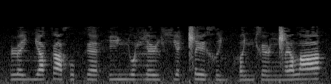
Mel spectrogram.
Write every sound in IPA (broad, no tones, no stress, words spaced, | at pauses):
ɭɛʎakaxo kɛhi ɲoɮeɭ çɛǁex ʌʎhʌɲ xɛɭŋ͡ǁelˠa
